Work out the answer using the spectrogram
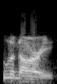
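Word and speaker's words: Linari: I think her last name is pronounced Lanari. Is it Nancy Lanari? – Lanari, yeah.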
